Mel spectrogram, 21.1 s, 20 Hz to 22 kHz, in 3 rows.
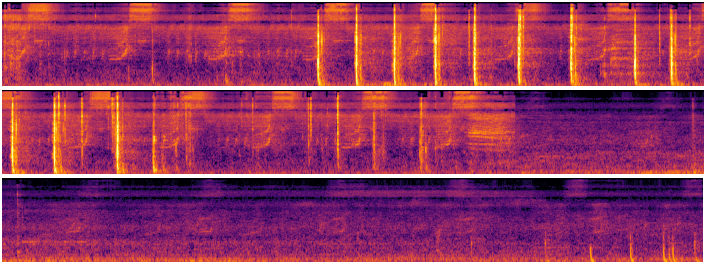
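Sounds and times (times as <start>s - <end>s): chopping wood: 3.1s - 9.0s.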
